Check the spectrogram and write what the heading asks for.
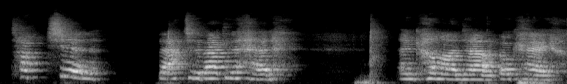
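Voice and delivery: usual speaking voice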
